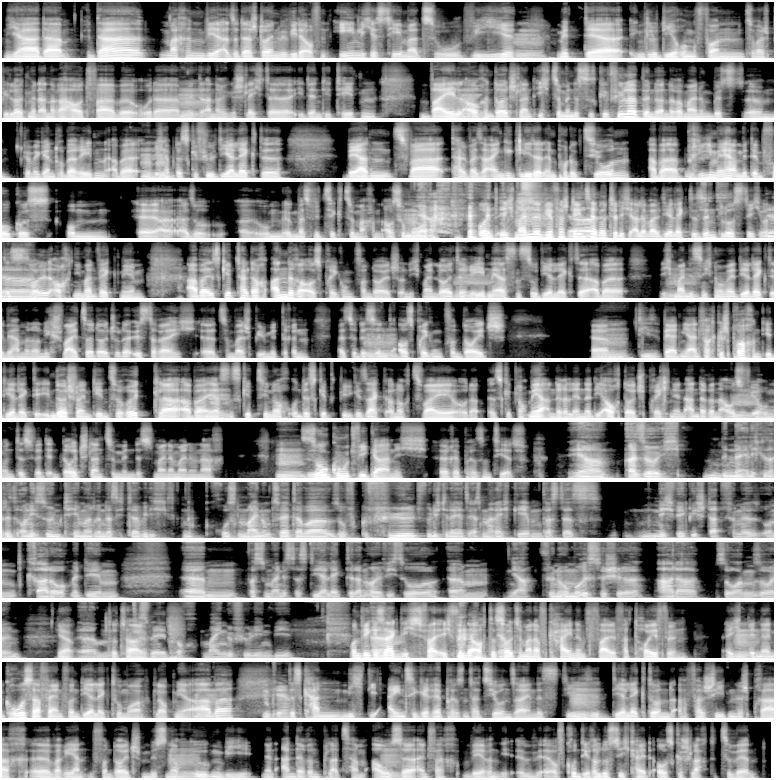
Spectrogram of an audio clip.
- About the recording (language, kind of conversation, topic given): German, podcast, Was bedeutet für dich gute Repräsentation in den Medien?
- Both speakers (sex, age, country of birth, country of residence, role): male, 25-29, Germany, Germany, guest; male, 25-29, Germany, Germany, host
- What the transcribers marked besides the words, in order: stressed: "sind"; laughing while speaking: "Ja"; laugh; other background noise; stressed: "Deutschland"; stressed: "so"; chuckle; throat clearing; stressed: "großer"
